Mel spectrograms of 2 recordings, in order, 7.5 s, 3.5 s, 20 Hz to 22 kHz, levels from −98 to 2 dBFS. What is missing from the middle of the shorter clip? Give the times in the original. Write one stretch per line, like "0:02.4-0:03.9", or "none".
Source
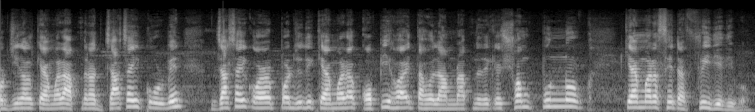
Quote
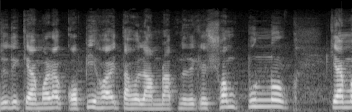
none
